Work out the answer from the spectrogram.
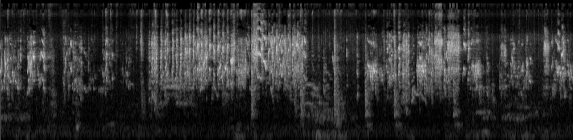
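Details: A group of budgies producing quick, irregular chirps that build into a long, loud run of scratchy warbling in the middle, then break into shorter bursts.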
